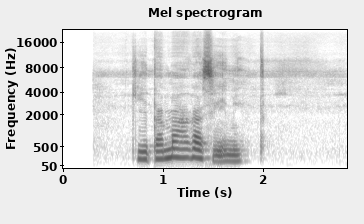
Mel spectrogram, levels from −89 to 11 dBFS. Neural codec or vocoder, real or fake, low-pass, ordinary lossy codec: codec, 44.1 kHz, 7.8 kbps, Pupu-Codec; fake; none; none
